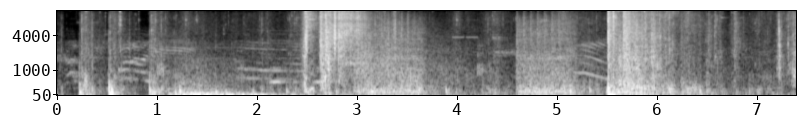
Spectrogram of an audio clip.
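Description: Gunfire in Rainbow Six Siege rings out in sharp bursts and single shots, with footsteps and movement in between, while players talk over the action.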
